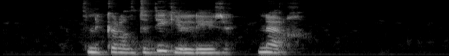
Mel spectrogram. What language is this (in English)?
Kabyle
